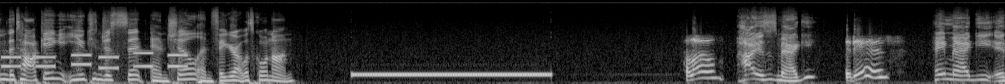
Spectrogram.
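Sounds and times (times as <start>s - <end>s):
telephone dial tone while placing a call: 0.0s - 1.5s, 3.5s - 5.5s
speech: 0.0s - 3.0s, 6.8s - 10.0s.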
